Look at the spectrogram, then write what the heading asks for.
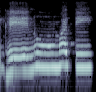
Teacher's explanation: धेनुमति में नौ में जो हर्स्व है उसको दीर्घ किया गया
